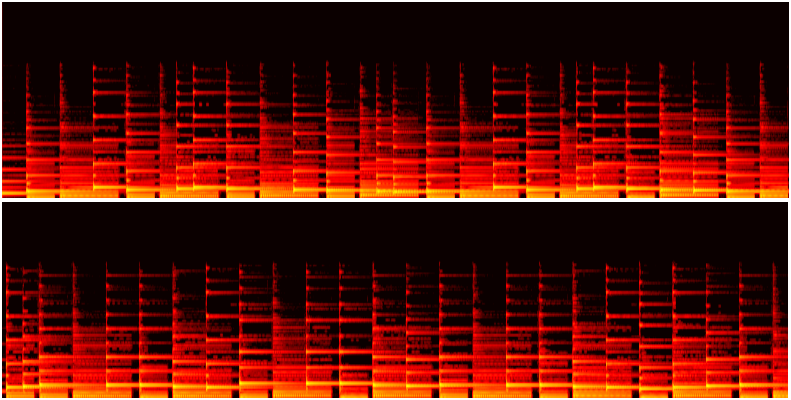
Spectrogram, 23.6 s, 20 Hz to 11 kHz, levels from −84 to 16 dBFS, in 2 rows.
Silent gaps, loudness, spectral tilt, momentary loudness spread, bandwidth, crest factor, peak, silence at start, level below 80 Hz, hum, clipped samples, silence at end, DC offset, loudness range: none; -21 LUFS; -7.5 dB/octave; 5 LU; 7.8 kHz; 18 dB; -2 dBFS; 0 s; -40 dBFS; none; under 0.1%; 0 s; under 0.1%; 1 LU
